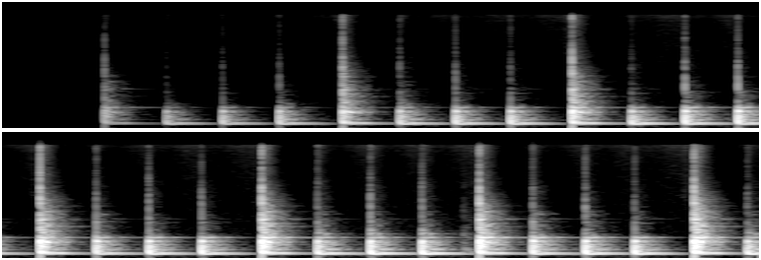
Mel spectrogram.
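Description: A drum beaten in a steady pulse of about two and a half strikes a second, every fourth beat accented. Each strike leaves a low ringing tone.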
